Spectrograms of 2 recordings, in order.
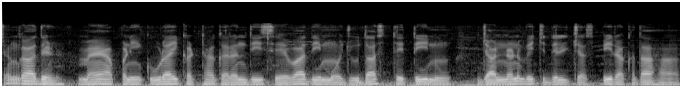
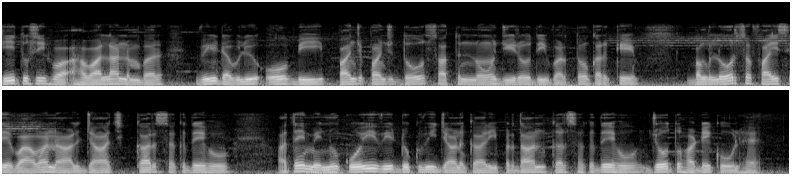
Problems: background sounds at intervals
